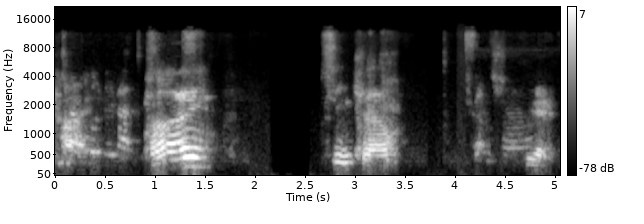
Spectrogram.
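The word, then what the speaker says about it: xin chào: Xin Chao. Yeah. X-I-N-C-H-O. Yeah. But it's very tonal.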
